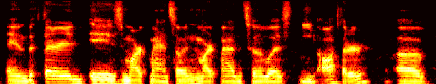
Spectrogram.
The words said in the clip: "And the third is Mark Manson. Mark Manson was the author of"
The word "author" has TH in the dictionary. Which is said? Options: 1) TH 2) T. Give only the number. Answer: 1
